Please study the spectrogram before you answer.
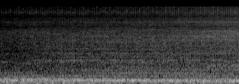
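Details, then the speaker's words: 1997 Dodge Caravan LE after water pump, pulley and belt work, coolant refilled, heater on max: even low healthy idle with steady rhythm and no whine, squeal or knock from the front. "look at that no noise nice job nice job that turned out great"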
